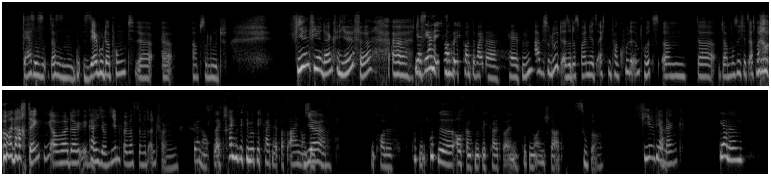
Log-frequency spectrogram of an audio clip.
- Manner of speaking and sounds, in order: other background noise; unintelligible speech; in English: "inputs"; laughing while speaking: "drüber"; joyful: "gerne"
- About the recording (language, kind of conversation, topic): German, advice, Wie kann ich meine Kreativität wieder fokussieren, wenn mich unbegrenzte Möglichkeiten überwältigen?
- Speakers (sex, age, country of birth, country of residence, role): female, 40-44, Germany, United States, user; female, 45-49, Germany, Sweden, advisor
